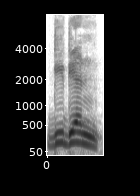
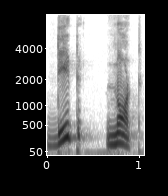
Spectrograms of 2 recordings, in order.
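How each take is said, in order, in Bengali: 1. এটি একটি সংকুচিত শব্দ হিসেবে বলা হয়। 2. এটি দুটি আলাদা পূর্ণ শব্দ হিসেবে বলা হয়। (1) "একসঙ্গে উচ্চারণ করতে যাব" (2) "দুটো ওয়ার্ড আছে"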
